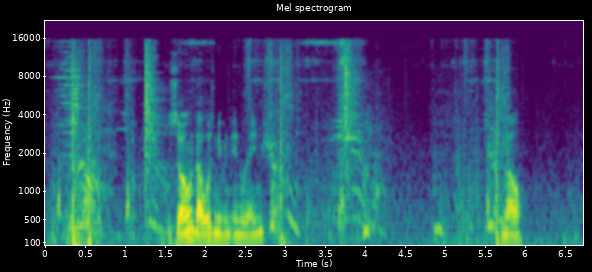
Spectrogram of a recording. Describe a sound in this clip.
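Steel blades clash and ring sharply.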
